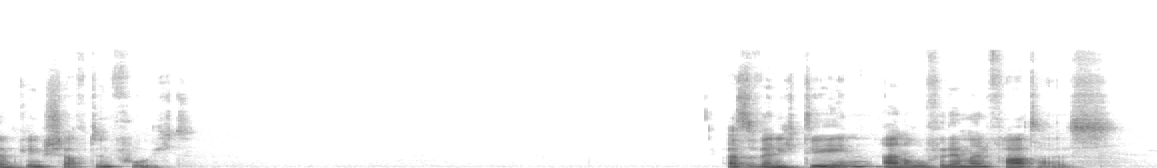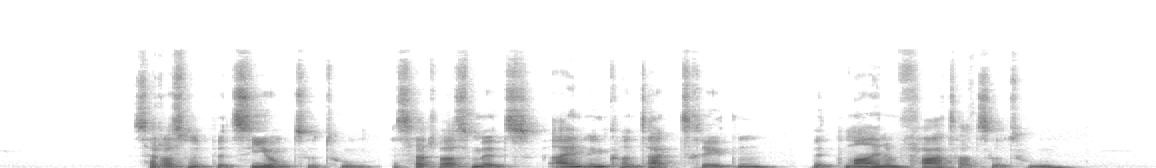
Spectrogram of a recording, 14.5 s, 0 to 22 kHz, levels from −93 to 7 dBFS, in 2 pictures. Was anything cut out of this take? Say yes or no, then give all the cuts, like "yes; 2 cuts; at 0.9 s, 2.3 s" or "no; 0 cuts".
yes; 2 cuts; at 9.6 s, 12.2 s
